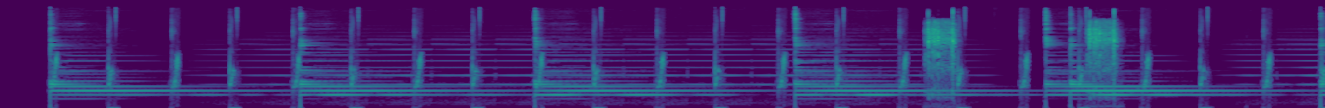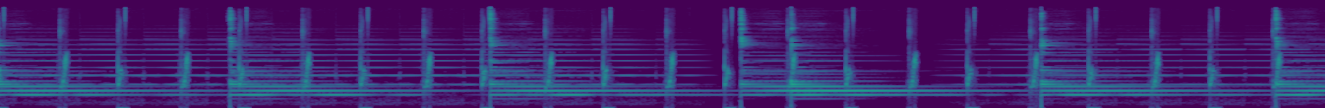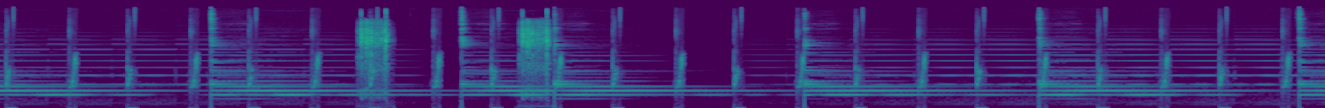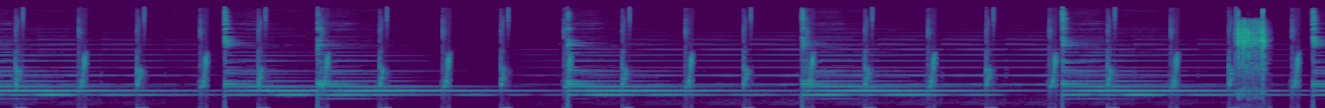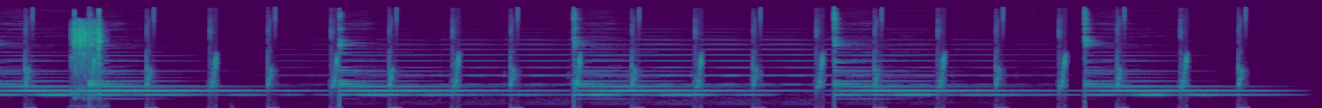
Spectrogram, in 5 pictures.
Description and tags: METALLO (sfondo composizione)
This is a sound I've personally composed using some samples taken "here and there" over this site's pages.
Unfortunatelly I'm not able to mention the authors of those sounds. The one I've created did mean to be something pretty rithmycal over which I could play some bar-lines. That's why there are basicly two different sounding water drops orchestrated in my will as octaves. And then over and around those raindrops you can hear other few sounds made by iron or steel objects that gives a very little movement to the whole composition. It's only the beginning of this experiment, I'm planning to improve it as soon as I find othe interesting sounds I can use as sort of chart's parts. It's maybe useless as general, but anyone is very wellcome to express his/her own evaluation about it.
